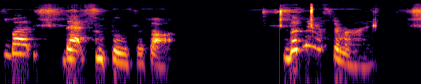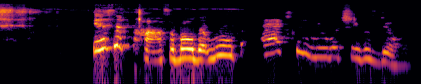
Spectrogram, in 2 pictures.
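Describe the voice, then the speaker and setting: A woman reading a children's story aloud like a teacher, expressive and dramatic, with asides to her listeners. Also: medium pitch, slightly rough, rough recording. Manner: animated, dramatic, acts out sound words and exclamations.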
